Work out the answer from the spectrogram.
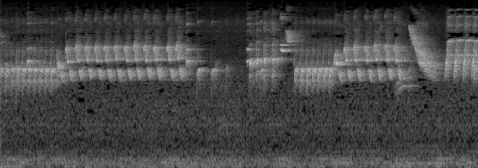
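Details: Balcanica goldfinch tutor singing: extended buzzy trills of fast repeated notes broken by a brief pause, then more trilling and a steep falling slur near the end, loud and clear.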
